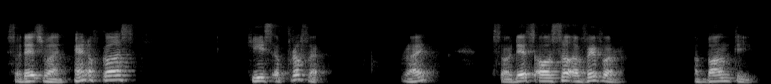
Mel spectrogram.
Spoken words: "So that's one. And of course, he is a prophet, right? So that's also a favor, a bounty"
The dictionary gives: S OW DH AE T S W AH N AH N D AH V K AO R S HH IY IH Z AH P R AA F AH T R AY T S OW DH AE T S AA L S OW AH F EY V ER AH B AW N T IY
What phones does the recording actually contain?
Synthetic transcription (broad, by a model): S OW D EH T S W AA N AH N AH F K AO S HH IY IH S AH P R AA F AH T R AY T S OW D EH T S AA L S OW AH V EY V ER AH B AW N T IY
